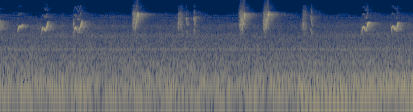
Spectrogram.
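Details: Harsh-voiced song of a kolibri ninja sunbird, a training recording for other songbirds; paired short high chirps open and close the phrase, with sharp piercing ticks between them and a low steady hum beneath.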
